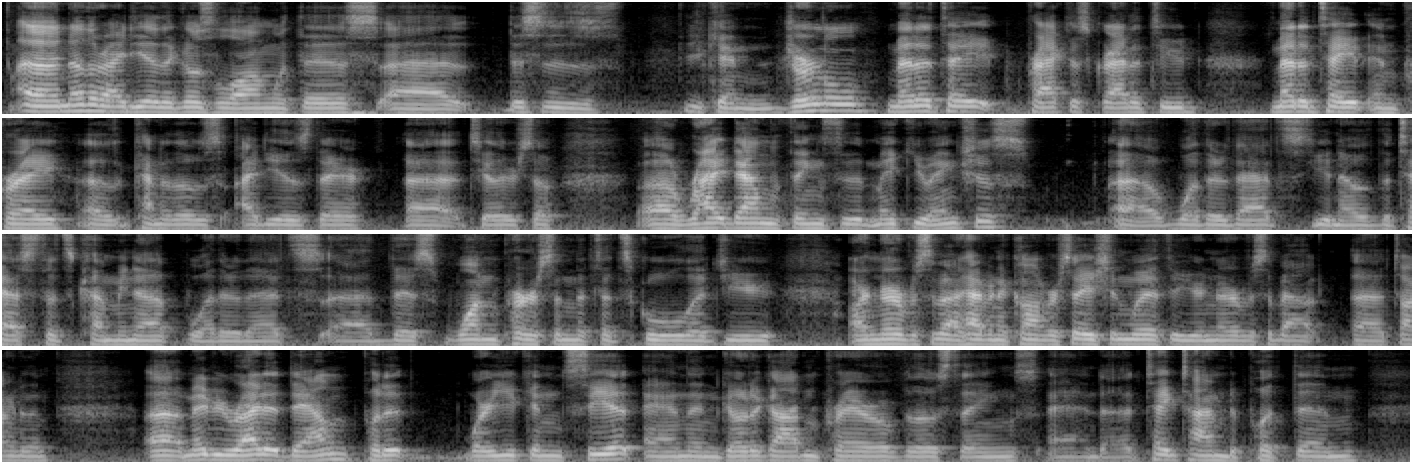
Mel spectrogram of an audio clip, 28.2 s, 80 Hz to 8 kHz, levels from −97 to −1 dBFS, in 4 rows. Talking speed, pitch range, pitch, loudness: 220 wpm, 115-130 Hz, 120 Hz, -27 LUFS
